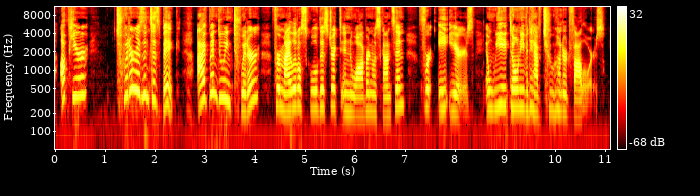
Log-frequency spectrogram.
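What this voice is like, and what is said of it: Strong Upper Midwest accent. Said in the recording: “I live in Wisconsin and in Minnesota. I'm a little bit in both places, but I have that strong accent.”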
